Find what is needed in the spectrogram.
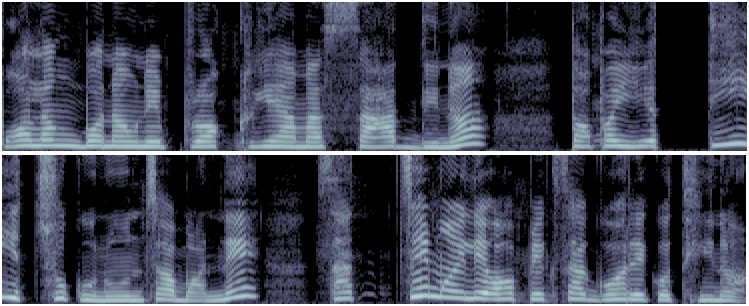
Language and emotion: Nepali, surprised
